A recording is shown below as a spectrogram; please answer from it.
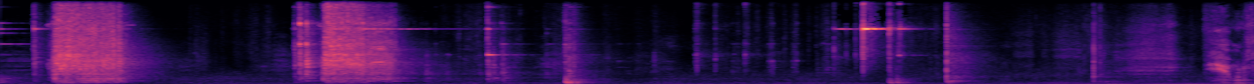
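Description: Power tool removing bolts from a Tesla during repairs, several separate loud whirring bursts of an impact driver or ratchet with quiet pauses between them, plus a few short metallic clicks.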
